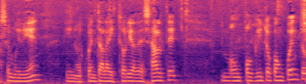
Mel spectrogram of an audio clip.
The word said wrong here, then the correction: Saltés: Tiene acento en la E, ¿eh? Saltés. – Salté, eso es, Salté. Lleva razón, pero es Salté.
